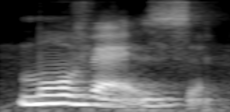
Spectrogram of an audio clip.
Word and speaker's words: mauvais: So here the AU is pronounced as an O. So in French, AU and EAU are all pronounced O. So mauvais, the AI again is an A, mauvais.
